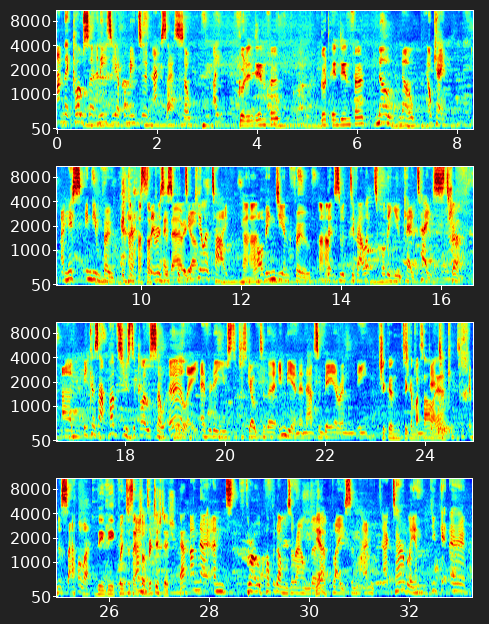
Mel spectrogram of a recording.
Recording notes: We sat for about 40 minutes in Kafe Pragovka during the Czech Barista Championships , and despite the noise in the coffee shop and at the event. We sat for about 40 minutes in Kafe Pragovka during the Czech Barista Championships , and despite the noise in the coffee shop and at the event.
